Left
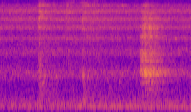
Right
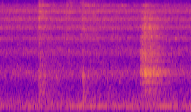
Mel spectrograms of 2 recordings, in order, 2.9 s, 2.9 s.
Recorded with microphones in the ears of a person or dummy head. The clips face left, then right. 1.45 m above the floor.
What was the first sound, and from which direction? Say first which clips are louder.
Keys jangling: right 1 dB; 20° right (ahead or behind).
